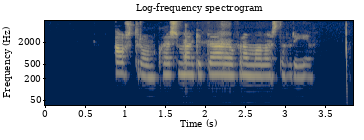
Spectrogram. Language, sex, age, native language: Icelandic, female, 12, Icelandic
